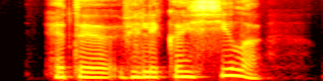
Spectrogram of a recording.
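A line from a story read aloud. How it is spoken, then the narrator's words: Timid male voice. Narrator (Russian): говорит он робко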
